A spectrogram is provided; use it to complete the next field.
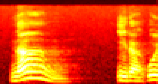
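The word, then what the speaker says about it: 何: 자, 일단 무엇은 난이라고 읽죠. 자, 그런데 뒤에 보통 조사가 100%는 아닙니다만 보통 조사가 따라 붙을 때는 발음이 나니의 형태로 자주 읽힌다는 것도 기억해 주시고요.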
